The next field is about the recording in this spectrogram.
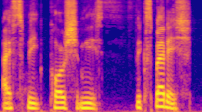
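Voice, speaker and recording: A man's voice: mid-range voice, steady tone, darkish tone, no room sound. Earnest man, dry close sound. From Mozambique. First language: Ndau. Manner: halting, earnest, pauses to search for words. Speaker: guest, farmer and peace builder. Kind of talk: casual interview talk.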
